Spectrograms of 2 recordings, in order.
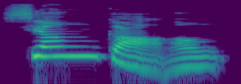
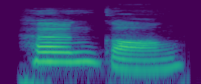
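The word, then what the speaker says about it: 香港: In standard Mandarin, the name is pronounced Xianggang.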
